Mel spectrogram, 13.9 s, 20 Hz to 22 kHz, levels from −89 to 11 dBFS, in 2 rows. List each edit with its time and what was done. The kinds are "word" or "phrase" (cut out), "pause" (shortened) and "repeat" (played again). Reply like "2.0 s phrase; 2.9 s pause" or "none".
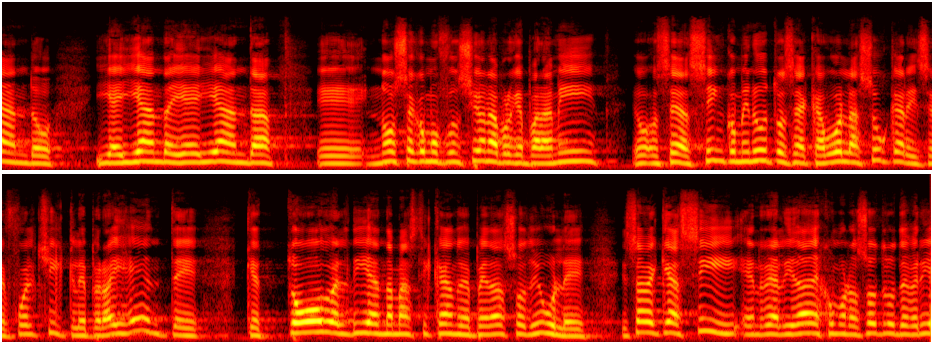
2.7 s word; 4.6 s pause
